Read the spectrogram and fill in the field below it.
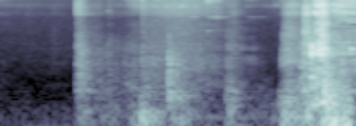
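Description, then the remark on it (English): A closet door slides open with a soft rolling scrape as a dog's ball is put inside, then shuts again with a louder, fuller bump about a second later, with no voices. “You can go ahead and just put it in this closet so you don't have to walk all the way down.”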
